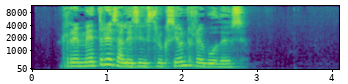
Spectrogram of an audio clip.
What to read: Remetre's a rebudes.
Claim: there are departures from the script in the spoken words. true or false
true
